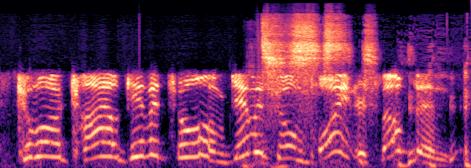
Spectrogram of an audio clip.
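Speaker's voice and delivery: very high, eager, excited screaming. Recalling sitting on the bench during a game, retelling screaming encouragement at a player. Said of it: "I'm like screaming at him like".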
